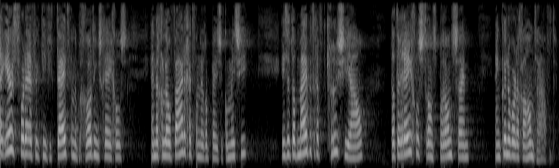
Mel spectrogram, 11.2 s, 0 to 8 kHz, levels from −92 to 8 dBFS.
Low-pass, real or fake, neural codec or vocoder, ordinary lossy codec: 7.2 kHz; real; none; none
